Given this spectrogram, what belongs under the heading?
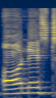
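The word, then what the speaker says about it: honest: লেটারটির উচ্চারণ করা হচ্ছে, কিন্তু যদি ওই এইচ লেটারটির উচ্চারণ সাইলেন্ট থাকে, অর্থাৎ ওই এইচ লেটারটির উচ্চারণ যদি না করা হয়, তখন কিন্তু সেক্ষেত্রে এ না বসে অ্যান বসবে, যেমন an hour, an অনেস্ট ম্যান।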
